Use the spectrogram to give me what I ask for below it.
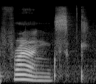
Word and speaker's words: Franxx: ella es del anime de Darling in the Franxx. Creo que se pronuncia así, Franxx, es F-R-A-X-X, perdón, me saltó una N, F-R-A-N-X-X.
